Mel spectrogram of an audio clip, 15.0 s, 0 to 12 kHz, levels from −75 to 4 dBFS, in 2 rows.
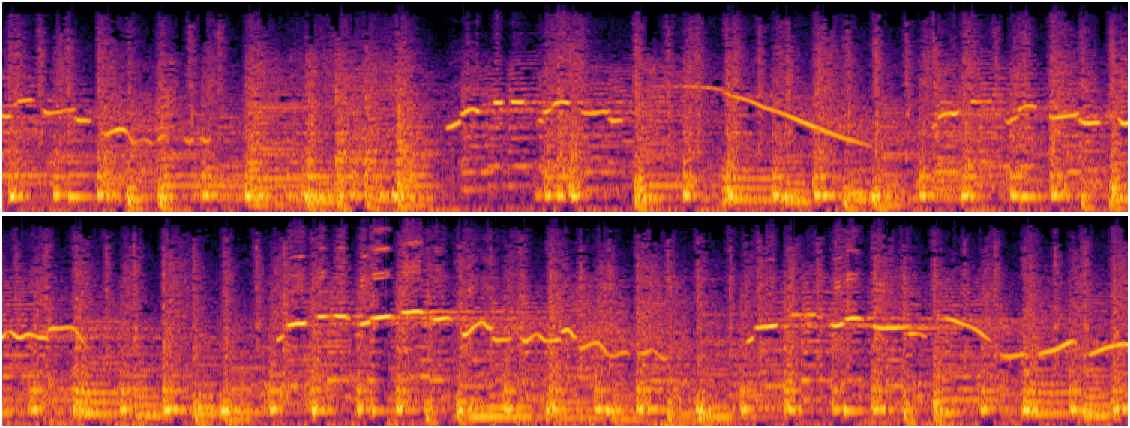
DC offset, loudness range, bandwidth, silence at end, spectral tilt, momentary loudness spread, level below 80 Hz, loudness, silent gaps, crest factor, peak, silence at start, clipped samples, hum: under 0.1%; 4 LU; 11 kHz; 0 s; -5.5 dB/octave; 7 LU; -28 dBFS; -7 LUFS; none; 8 dB; 0 dBFS; 0 s; 0.7%; none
